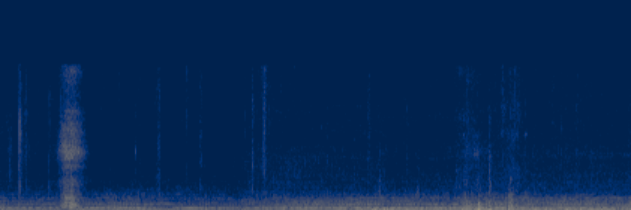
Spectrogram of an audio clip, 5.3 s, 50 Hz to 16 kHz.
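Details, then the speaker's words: Jazzy 1450 heavy-duty power wheelchair (600 lb capacity, 25 hours of use, top speed about 4–4.5 mph) driving outdoors: steady low hum from both HD motors, geared for power not speed; even, healthy, the normal expected sound. "it has HD Motors you will hear this motor when you're driving you'll hear a humming that's what you want to hear these are HD Motors you'll hear both of them humming a little bit that's cuz they're they're gear for power they're not gear for Speed"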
